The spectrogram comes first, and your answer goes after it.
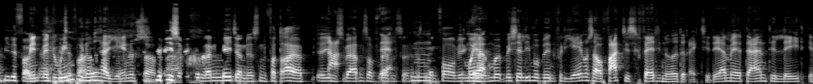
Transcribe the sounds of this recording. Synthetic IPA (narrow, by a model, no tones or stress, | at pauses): dmenmend̥ue̝nəpʰɒ̽nɔ̽ːð̩ˠɦæɐ̰jɛːnusɒd̥e̝ʋḭːsɐʋiɐɡ̥liʋɒɾ̥ænme̝̰ːd̥jɐnəsɔ̽nfɒd̥ʁɑ̈ɪ̰ɐe̝ːnsʋæɐd̥n̩sɒ̽b̥fædl̩səsmænfɒ̰ʋiɐɡmɔjmʋe̝sjɑ̈ɪliːmɔbeðˠenfɒ̽d̥ḭːjɛːnusæɐofɑ̈ɡ̥̚d̥isɡ̥fæɾinɔ̽ːð̞̩ˠd̥e̝ʁɛɡ̥̚d̥iəd̥e̝æɐmeæd̥ɑ̈æɐe̝nd̥eleɪd̥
